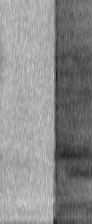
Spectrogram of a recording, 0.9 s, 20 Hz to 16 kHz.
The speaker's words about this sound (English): Excuse me, that's not a new cough. It's been with me for 5 months. Relax. And it's not dry either.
